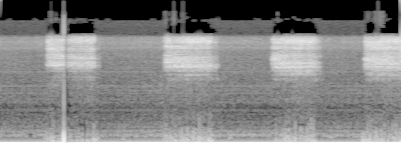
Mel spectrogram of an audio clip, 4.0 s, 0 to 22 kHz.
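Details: Barn owls fighting over a tiny mouse on 6-4-15. Four drawn-out hissing screeches sound about a second apart, with a sharp click near the start and a low steady rumble underneath.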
